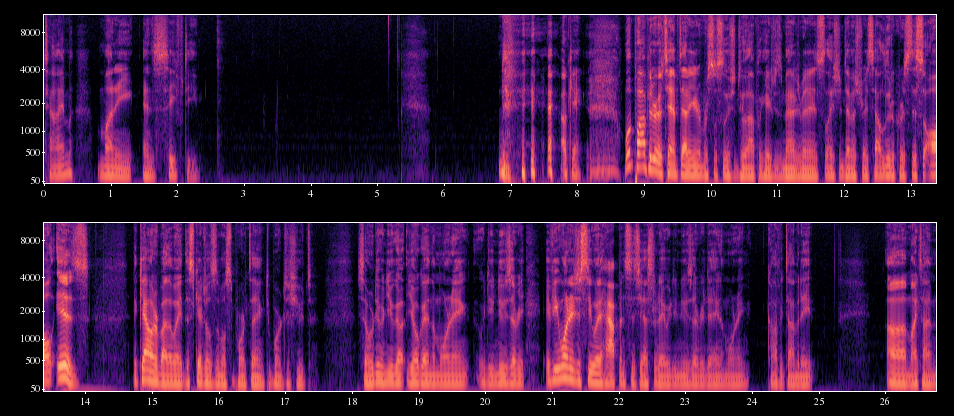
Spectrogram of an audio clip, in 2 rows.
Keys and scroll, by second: 0.0-26.7 typing.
